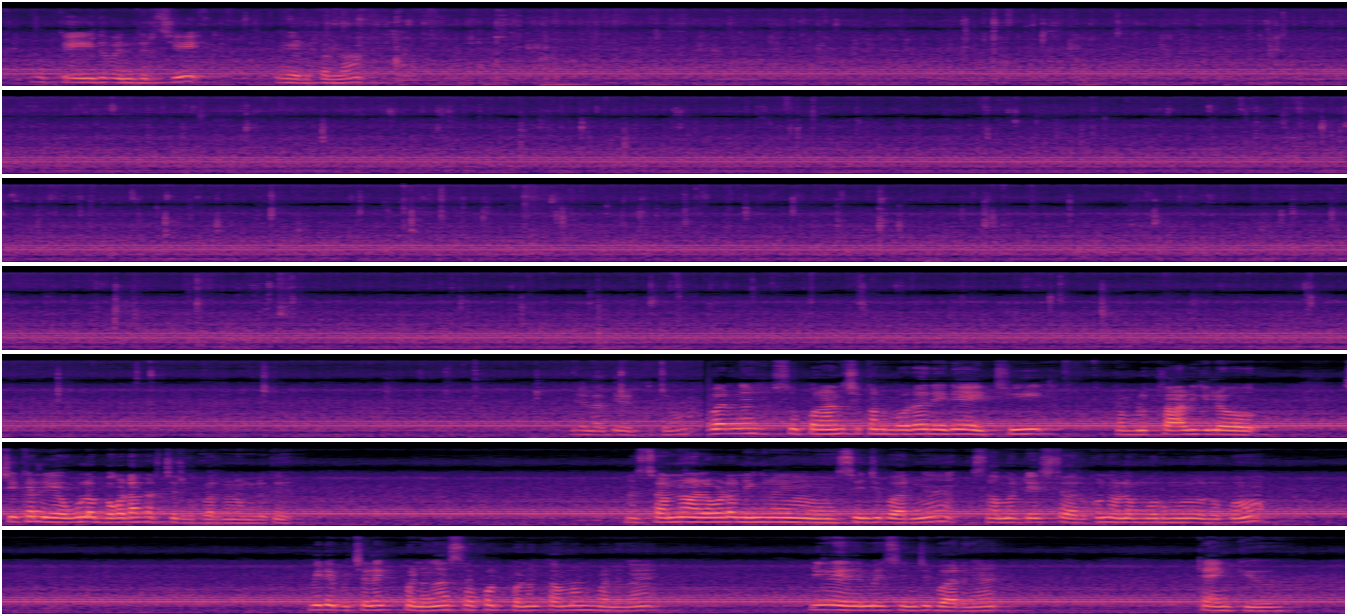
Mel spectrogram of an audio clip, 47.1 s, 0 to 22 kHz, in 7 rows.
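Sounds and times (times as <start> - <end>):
food deep-frying in oil: 0.0 - 47.0.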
